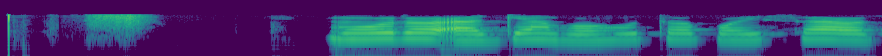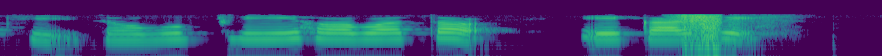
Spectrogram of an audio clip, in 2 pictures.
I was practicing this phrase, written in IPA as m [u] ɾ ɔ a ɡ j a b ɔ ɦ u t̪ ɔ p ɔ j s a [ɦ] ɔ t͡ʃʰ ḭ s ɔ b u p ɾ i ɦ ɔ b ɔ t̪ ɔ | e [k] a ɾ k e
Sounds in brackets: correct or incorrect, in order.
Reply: incorrect: o, incorrect: none, correct

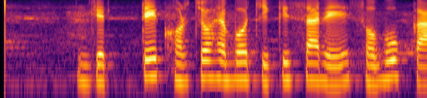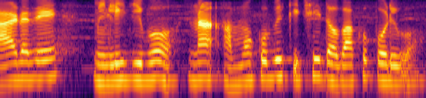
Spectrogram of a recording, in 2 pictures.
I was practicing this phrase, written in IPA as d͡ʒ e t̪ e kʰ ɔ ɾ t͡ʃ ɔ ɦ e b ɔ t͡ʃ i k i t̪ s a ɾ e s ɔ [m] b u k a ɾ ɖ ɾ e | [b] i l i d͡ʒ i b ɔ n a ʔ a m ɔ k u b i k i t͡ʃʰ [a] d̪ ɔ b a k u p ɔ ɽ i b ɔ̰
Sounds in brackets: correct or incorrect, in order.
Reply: incorrect: none, incorrect: m, incorrect: i

